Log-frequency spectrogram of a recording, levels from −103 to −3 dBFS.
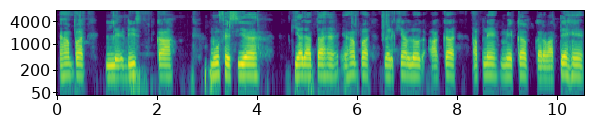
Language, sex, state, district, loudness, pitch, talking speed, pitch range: Hindi, male, Bihar, Lakhisarai, -17 LUFS, 145 Hz, 115 wpm, 140-150 Hz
